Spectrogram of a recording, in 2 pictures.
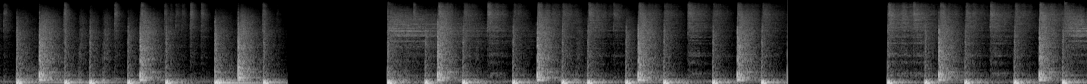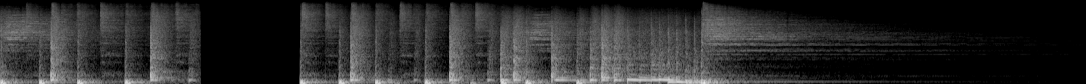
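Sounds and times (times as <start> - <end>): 
modern rock drumbeat at 120 BPM: 0.0 - 2.9, 3.9 - 7.9, 8.9 - 12.8, 13.9 - 18.6.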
